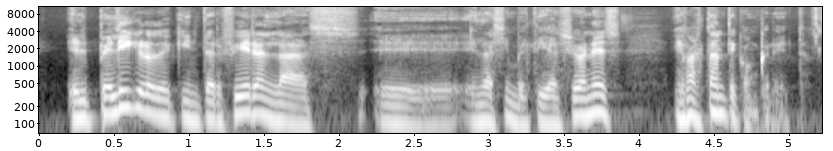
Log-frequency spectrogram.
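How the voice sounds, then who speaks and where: Against a quiet background, a somewhat breathy man talks at a moderate pace with very wide pitch swings. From Argentina. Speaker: prosecutor. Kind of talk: TV interview. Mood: calm, measured, serious. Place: studio. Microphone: headset.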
